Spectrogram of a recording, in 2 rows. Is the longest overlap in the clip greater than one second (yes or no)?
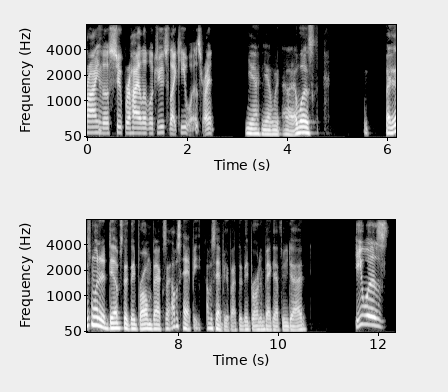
no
